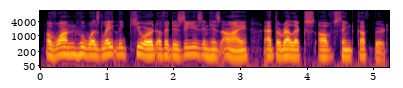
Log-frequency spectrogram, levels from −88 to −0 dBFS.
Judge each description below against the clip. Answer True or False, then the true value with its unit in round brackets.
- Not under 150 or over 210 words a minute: True (205 wpm)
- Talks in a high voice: False (135 Hz)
